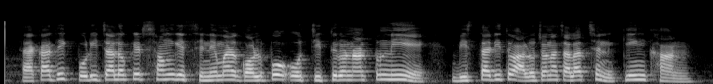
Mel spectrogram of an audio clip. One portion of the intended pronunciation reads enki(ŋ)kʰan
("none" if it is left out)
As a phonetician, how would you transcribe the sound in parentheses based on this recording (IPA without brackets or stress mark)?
ŋ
